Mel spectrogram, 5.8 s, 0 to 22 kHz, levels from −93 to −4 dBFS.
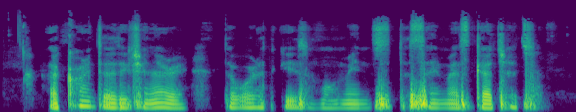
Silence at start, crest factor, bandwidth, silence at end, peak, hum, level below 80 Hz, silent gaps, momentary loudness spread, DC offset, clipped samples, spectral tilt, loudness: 0.2 s; 20 dB; 13.5 kHz; 0.35 s; -2 dBFS; none; -56 dBFS; none; 10 LU; under 0.1%; under 0.1%; -6 dB/octave; -22 LUFS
